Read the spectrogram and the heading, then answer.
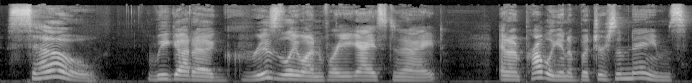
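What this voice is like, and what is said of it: Stuffy, slightly raspy voice. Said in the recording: “I'm still getting over my sinus infection, upper respiratory infection thing. So, I'm still a little stuffy. Still a little raspy.”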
